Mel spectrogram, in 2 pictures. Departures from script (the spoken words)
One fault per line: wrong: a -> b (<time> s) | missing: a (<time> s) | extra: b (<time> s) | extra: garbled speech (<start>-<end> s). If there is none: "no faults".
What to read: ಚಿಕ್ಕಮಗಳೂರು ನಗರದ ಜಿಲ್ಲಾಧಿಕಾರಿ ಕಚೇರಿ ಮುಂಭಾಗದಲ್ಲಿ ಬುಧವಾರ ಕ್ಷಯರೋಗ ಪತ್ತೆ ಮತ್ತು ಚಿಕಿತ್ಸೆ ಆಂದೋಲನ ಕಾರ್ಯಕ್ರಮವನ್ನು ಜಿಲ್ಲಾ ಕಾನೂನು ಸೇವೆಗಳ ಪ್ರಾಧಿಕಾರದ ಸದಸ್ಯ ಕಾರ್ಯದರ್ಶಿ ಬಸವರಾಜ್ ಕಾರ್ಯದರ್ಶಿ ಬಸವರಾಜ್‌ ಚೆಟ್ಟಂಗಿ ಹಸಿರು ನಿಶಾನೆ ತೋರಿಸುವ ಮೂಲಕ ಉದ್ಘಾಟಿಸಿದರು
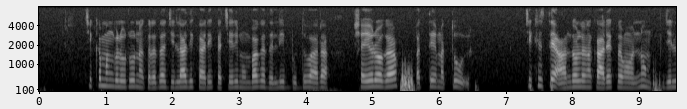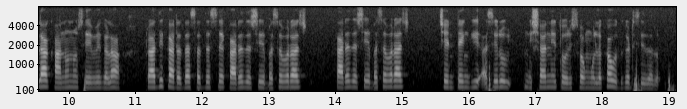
no faults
